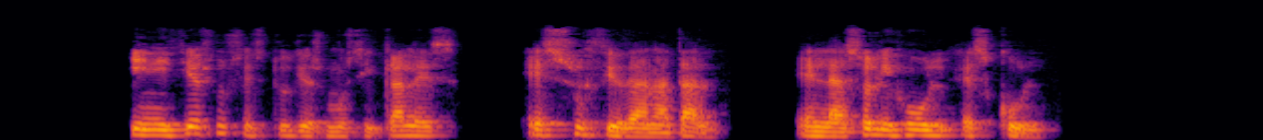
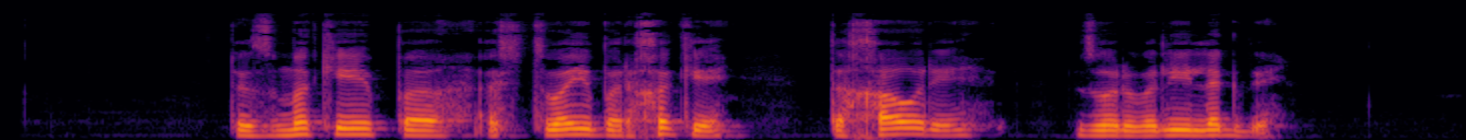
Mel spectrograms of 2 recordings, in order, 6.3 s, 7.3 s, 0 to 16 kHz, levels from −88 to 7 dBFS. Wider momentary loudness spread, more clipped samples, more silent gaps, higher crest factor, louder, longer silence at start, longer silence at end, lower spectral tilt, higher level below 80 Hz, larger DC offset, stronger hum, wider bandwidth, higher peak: about the same, 10 LU vs 12 LU; neither; first, 2.31-2.59 s, 3.65-3.96 s vs none; about the same, 18 dB vs 20 dB; first, -19 LUFS vs -22 LUFS; second, 0.65 s vs 1.15 s; first, 1.1 s vs 0.95 s; about the same, -6.5 dB/octave vs -7.5 dB/octave; first, -54 dBFS vs -62 dBFS; neither; neither; second, 7.6 kHz vs 9.8 kHz; about the same, -2 dBFS vs -4 dBFS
